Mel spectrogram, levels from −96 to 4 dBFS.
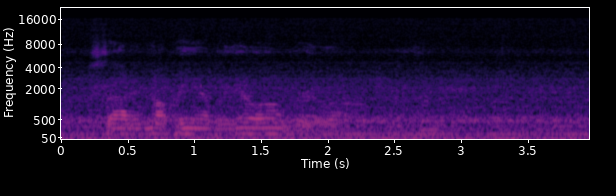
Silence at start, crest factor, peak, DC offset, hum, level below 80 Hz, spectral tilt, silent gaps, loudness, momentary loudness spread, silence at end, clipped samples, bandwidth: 0 s; 16 dB; -36 dBFS; under 0.1%; none; -62 dBFS; -5.5 dB/octave; none; -54 LUFS; 7 LU; 0 s; under 0.1%; 16.5 kHz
